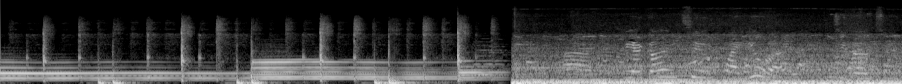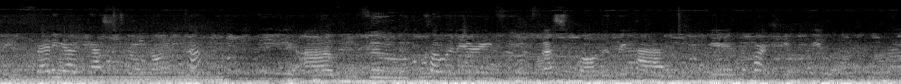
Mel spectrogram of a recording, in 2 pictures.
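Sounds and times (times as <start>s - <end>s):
bus engine drone: 5.1s - 18.0s.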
